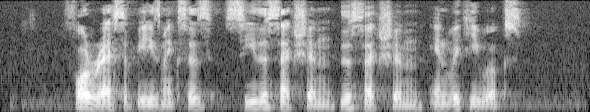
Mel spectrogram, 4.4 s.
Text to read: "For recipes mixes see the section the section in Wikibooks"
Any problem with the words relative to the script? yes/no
no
